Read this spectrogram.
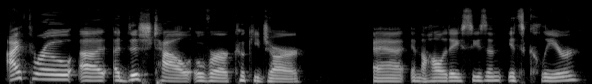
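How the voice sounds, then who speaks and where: A woman co-hosting a casual diet podcast, upbeat and quick to laugh. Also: fairly low pitch. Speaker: podcast co-host, diet coach.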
